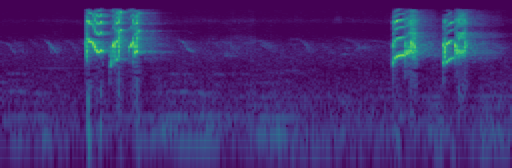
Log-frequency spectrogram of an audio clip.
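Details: Lovebirds heard in a mixed lure track of prized lovebird voices, meant for pet birds to copy. A shrill triple chirp is followed after a pause by a double chirp. All the notes are high, scratchy and clipped.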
